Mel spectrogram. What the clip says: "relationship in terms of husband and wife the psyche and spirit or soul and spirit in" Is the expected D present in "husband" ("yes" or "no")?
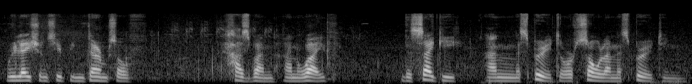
yes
